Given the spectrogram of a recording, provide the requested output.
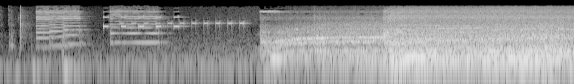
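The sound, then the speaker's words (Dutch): Several short electronic beeps and tones, then the rotors of an iWings drone from Doetinchem, tied to a table indoors, spin up into a loud, steady, high-pitched buzzing whir that rises slightly in pitch and holds to the end. No one speaks. “En u heeft hem aan de tafel gebonden, want anders eh, zou hij door het plafond gaan.”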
